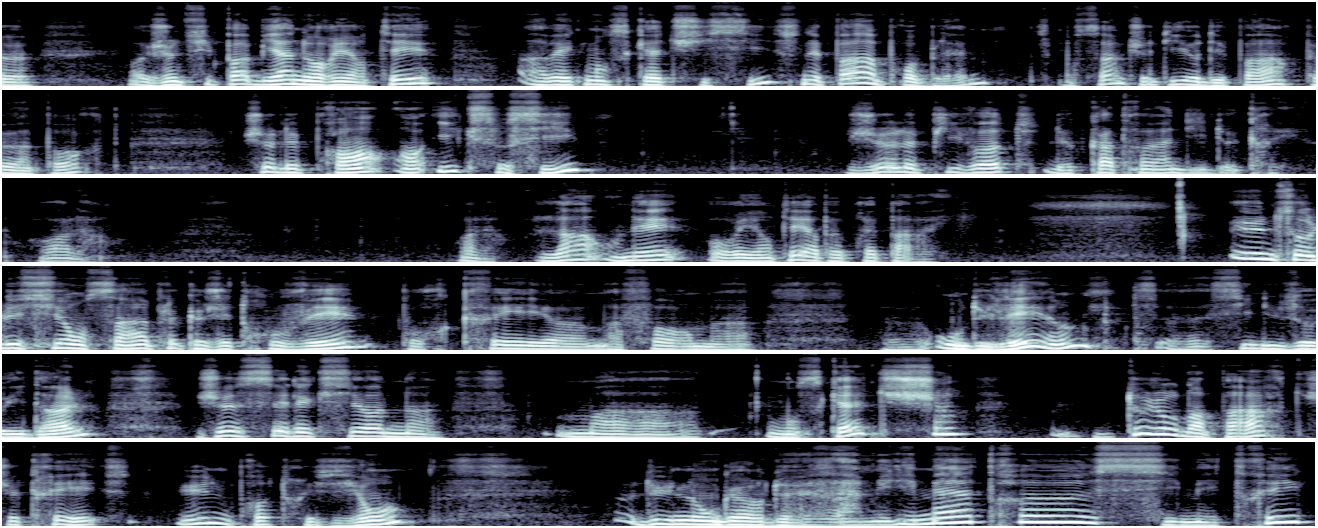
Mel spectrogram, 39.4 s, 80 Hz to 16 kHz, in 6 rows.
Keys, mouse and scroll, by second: 0.0-0.8 drag, 1.0-2.0 drag, 2.7 click, 4.7 click, 7.3 click, 9.7 click, 10.4 click, 11.2 click, 12.5 KP_9, 12.9 KP_0, 14.9 click, 15.5-18.3 drag, 18.6-20.4 drag, 21.3 scroll up 1, 28.8 click, 30.0 click, 33.7 click, 36.9 KP_2, 37.2 KP_0, 38.7 click.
